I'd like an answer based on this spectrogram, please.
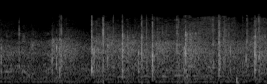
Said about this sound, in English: And I don't even know why you're clapping.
